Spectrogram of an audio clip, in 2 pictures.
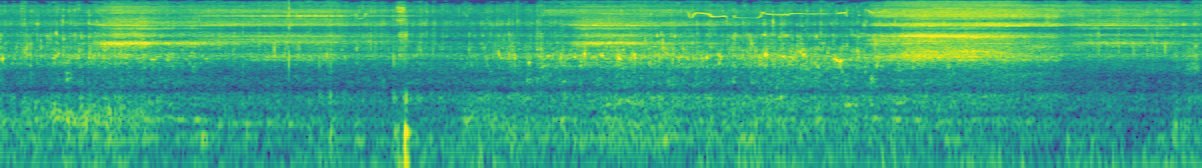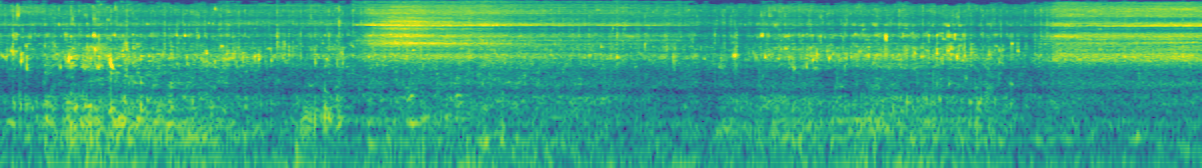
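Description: Scuba regulator bubbles gurgle and rumble up close underwater.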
